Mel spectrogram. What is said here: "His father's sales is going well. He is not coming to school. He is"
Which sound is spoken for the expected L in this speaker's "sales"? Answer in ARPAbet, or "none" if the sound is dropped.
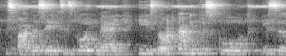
none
